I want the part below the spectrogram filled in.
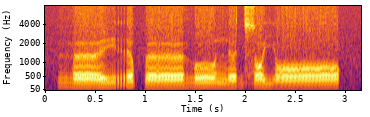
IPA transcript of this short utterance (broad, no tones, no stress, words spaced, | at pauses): ɦœːi̯rə pœːɦoː nəd͡zɔ jɔː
